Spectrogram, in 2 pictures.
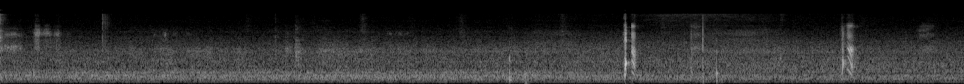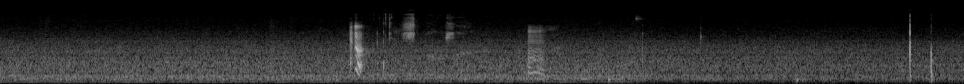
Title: Hiccups!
